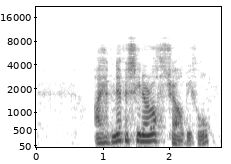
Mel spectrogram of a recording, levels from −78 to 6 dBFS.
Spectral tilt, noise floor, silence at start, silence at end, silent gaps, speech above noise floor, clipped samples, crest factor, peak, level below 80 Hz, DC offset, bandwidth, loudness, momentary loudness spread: -6.5 dB/octave; -64 dBFS; 0.9 s; 0.2 s; none; 43 dB; under 0.1%; 18 dB; -6 dBFS; -62 dBFS; under 0.1%; 9.2 kHz; -21 LUFS; 11 LU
